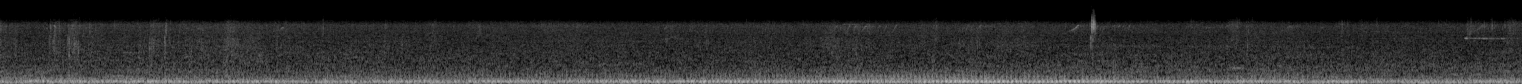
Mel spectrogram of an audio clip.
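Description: Steady low rumble of outdoor background noise, with one sharp click about eleven seconds in.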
